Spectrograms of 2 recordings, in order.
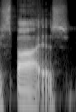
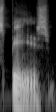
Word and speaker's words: Spies: this Democrat operative and his name is Charlie spies it's actually pronounced spes but um this is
